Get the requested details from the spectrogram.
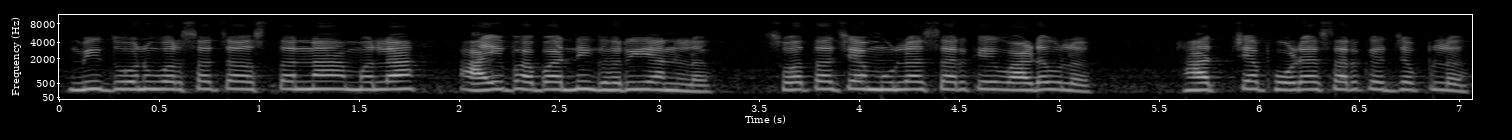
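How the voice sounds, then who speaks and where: A woman reading the lines of a tender young man in a storybook romance, in a soft, even way. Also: high voice, normal speed, close to an everyday voice.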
